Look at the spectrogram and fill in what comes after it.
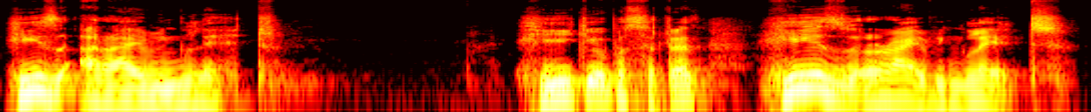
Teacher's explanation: ही इज़ अराइविंग लेट, ही के ऊपर स्ट्रेस, ही इज़ अराइविंग लेट, तो लेट जो है वो फॉलिंग है, जो लास्ट पे आ रहा है। पहले स्ट्रेस आ रहा है ही के ऊपर, जो मेन है उसका सब्जेक्ट है, उसके बाद लेट जो है वो फॉलिंग है।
